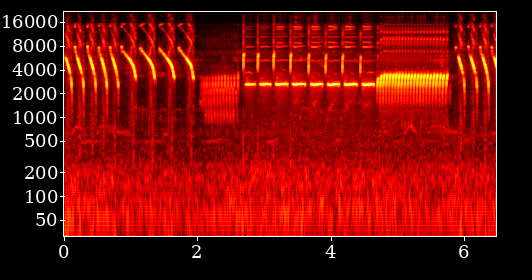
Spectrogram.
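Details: Yorkshire canary singing a varied song: rows of quick downslurred whistles, then a buzzy trill, a run of bright repeated ringing notes, a second harsh buzzy trill, and more falling whistles at the close.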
